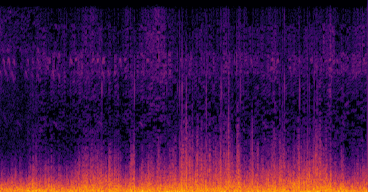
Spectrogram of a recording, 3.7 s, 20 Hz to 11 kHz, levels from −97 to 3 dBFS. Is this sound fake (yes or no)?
no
